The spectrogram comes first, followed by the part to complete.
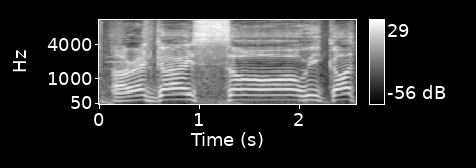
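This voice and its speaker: Fairly even intonation marks this man's speech, heard in a dry sound with no echo. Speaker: vlogger. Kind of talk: casual vlog chat. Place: car.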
